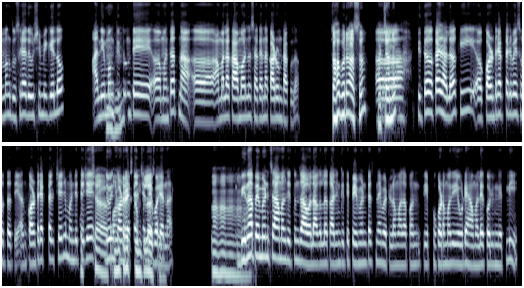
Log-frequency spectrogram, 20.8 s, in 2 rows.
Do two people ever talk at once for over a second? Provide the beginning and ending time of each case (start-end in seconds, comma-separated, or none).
12.0-13.7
